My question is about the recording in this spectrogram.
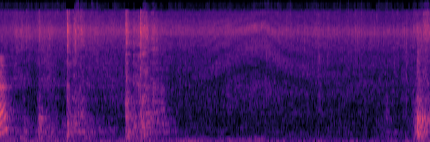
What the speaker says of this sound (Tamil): இது ஒரு பத்து செகண்ட் போல் நல்லா வதக்கி விட்டுக்கோங்க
